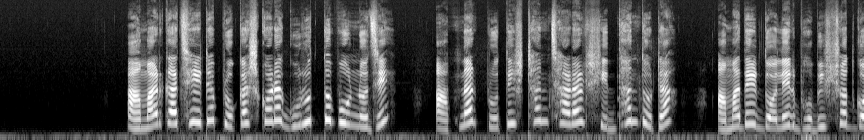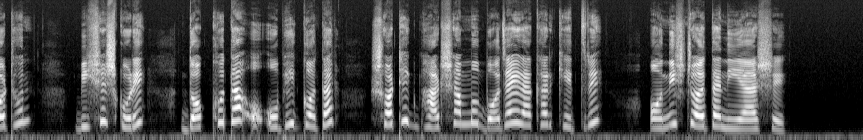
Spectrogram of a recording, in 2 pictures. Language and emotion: Bengali, fearful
